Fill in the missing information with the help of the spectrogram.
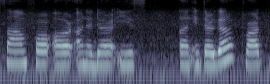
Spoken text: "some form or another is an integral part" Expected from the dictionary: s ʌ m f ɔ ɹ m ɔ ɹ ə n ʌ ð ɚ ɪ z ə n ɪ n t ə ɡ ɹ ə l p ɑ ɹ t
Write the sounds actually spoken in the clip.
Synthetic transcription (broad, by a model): s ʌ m f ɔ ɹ ɔ ɹ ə n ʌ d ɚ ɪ s ə n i n t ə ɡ ə l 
